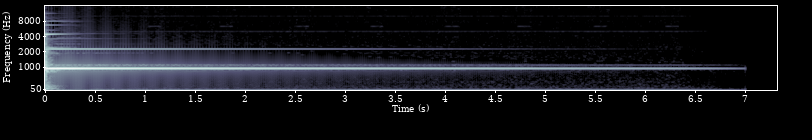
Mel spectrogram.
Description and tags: Sample of a saron key from an iron gamelan. Basic mic, some compression. The note is pelog 6, approximately a 'Bb'
saron, gamelan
